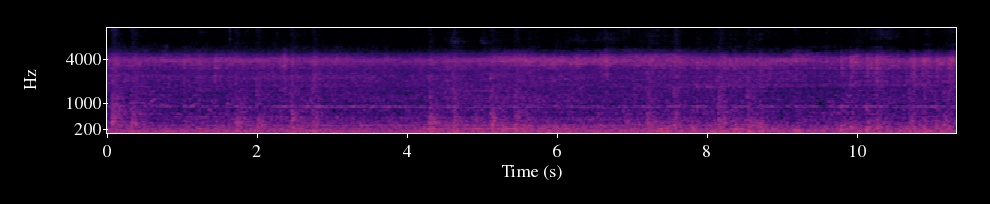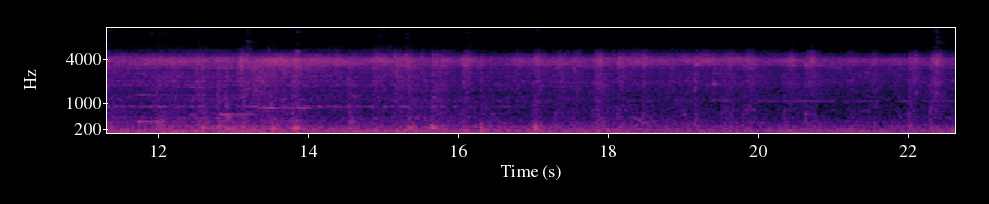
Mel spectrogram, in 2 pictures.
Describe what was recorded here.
walking in the Station, From the station hall, To the station platform, Footsteps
